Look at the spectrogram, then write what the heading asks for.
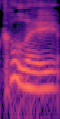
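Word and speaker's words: Caillat: This is Colby, I think it's Calais.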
